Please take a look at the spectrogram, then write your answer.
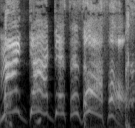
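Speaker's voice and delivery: put-on very high, drawn-out, tipsy drunk old lady voice. Retelling the only response at a silent comedy set: imitating a drunk old lady. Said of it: "one little drunk old lady at the bar that just".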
